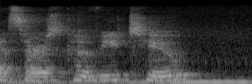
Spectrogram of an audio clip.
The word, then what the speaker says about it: SARS-CoV-2: Did I say that correctly? Yeah, SARS-CoV-2.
